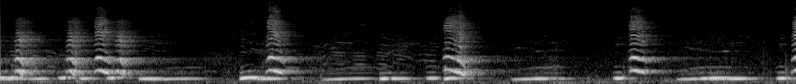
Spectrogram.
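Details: Siamang calling, loud booming hoots with harmonic overtones, interrupted by sharp upward-sweeping barks that rise and fall, about six bursts over eight seconds.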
